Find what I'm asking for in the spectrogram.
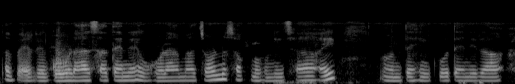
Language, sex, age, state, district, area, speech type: Nepali, male, 18-30, West Bengal, Kalimpong, rural, spontaneous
